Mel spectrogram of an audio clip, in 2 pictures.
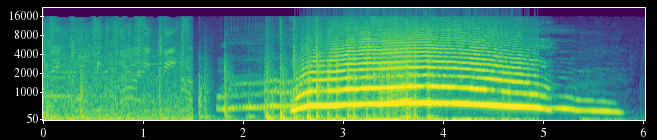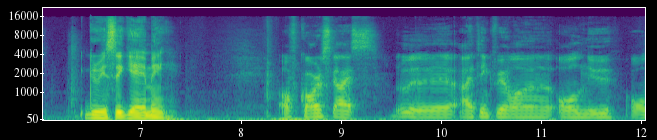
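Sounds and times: loud wailing cry: 1.8s - 5.8s.

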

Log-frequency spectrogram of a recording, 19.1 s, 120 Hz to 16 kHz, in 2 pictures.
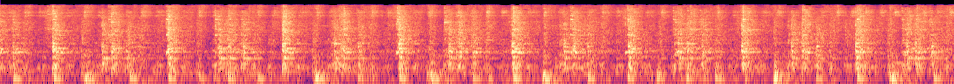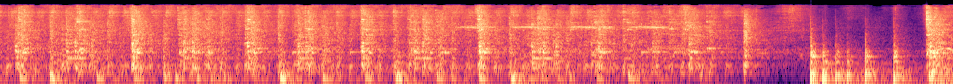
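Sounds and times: street drumming band: 0.0s - 19.0s.

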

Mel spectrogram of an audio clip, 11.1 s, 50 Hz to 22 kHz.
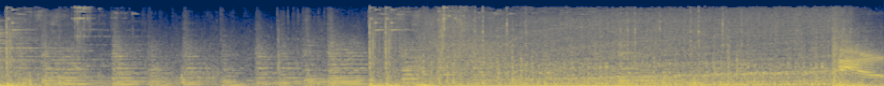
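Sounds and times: deep rumbling drone: 5.1s - 11.0s.

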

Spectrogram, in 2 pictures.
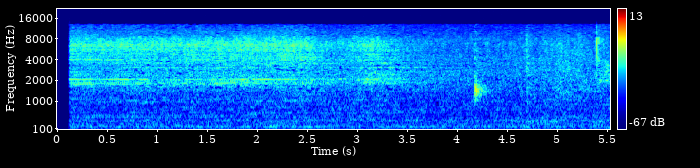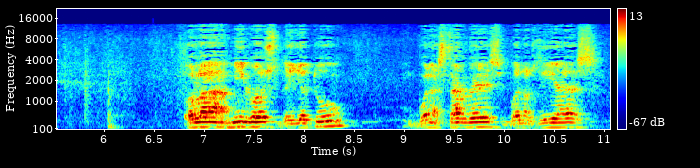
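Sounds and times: thin high whine: 0.2s - 4.3s
faint room noise hiss: 0.2s - 11.0s.

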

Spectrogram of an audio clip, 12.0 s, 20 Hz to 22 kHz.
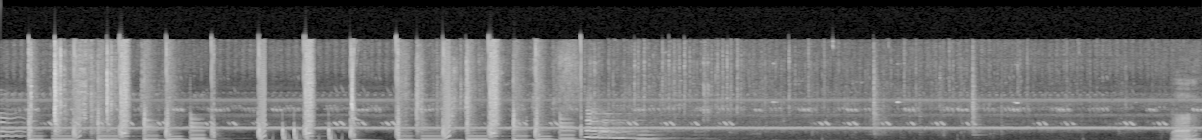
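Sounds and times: crickets chirping: 0.0s - 12.0s
high insect drone: 0.0s - 12.0s
music cue: 4.2s - 7.2s.

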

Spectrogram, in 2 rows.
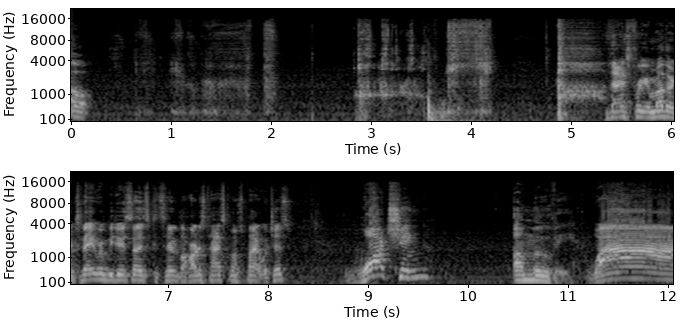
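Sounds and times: man burping: 2.8s - 5.3s.

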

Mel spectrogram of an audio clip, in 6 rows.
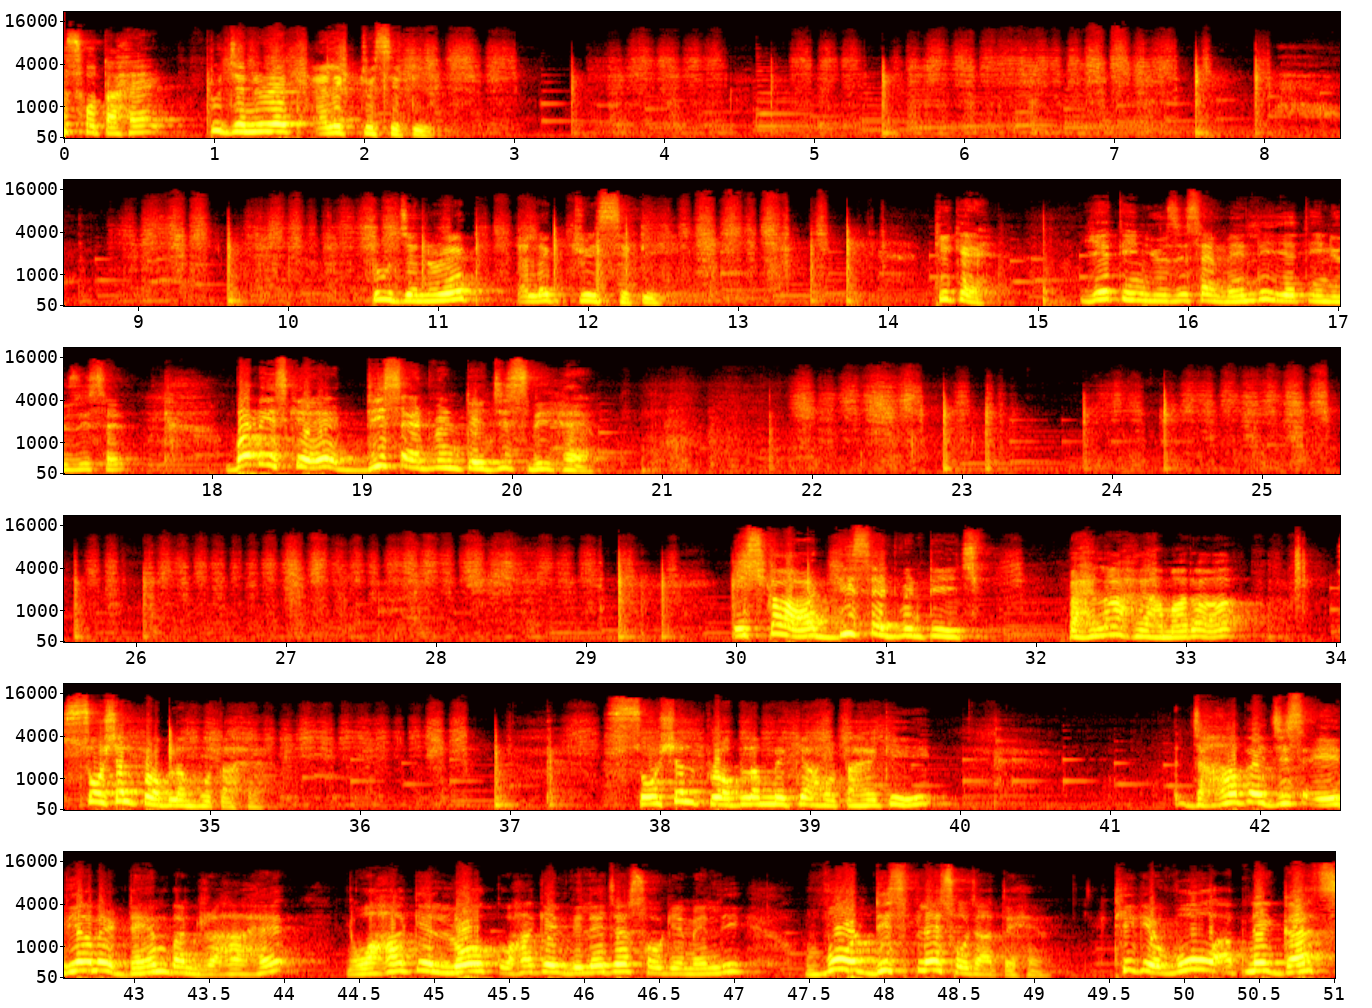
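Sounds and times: chalk scratching on blackboard: 0.9s - 8.1s, 8.8s - 14.0s, 21.7s - 32.0s, 33.4s - 39.6s
chalk tapping on board: 0.9s - 8.1s, 8.8s - 14.0s, 21.7s - 30.9s, 31.7s - 32.0s, 33.5s - 39.6s.

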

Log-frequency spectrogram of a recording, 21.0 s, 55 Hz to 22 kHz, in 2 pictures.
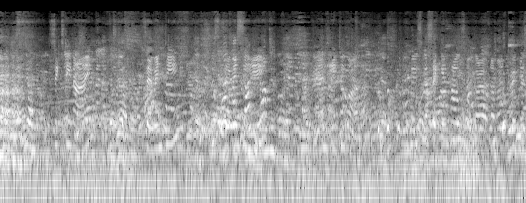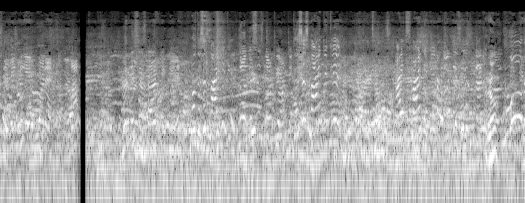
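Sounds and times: overlapping chatter of voices: 0.0s - 21.0s.

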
